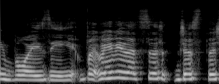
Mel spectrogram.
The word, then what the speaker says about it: Boise: Boise. I always say Boise, but maybe that's just the Chicago in me. No, that's how you're supposed to say boy and then Z. I think Boise. it's Boise.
